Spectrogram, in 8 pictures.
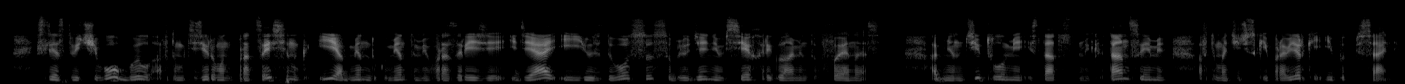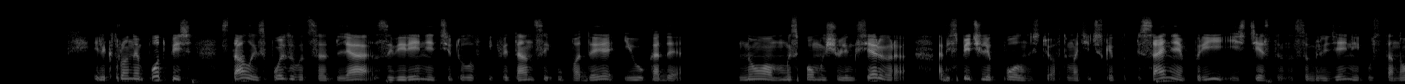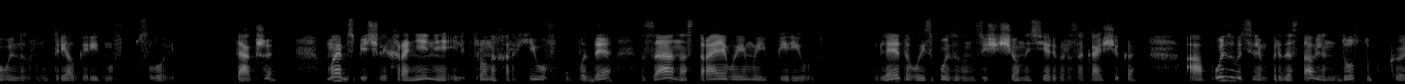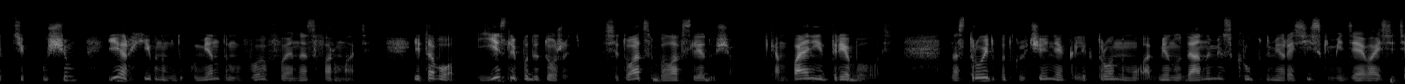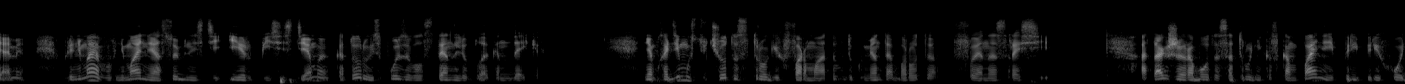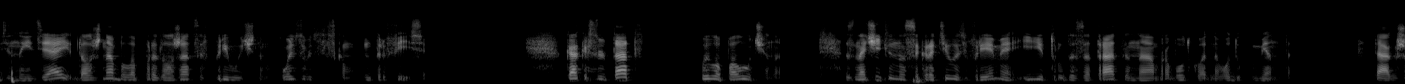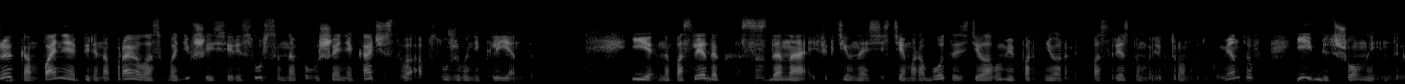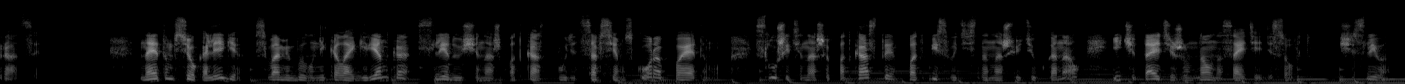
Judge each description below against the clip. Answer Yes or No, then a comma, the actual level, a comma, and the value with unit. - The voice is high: No, low, 105 Hz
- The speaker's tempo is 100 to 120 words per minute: Yes, slow, 110 wpm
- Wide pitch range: No, average, 3.1 semitones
